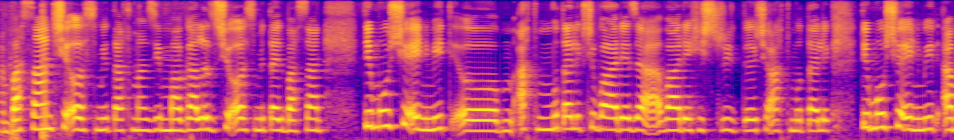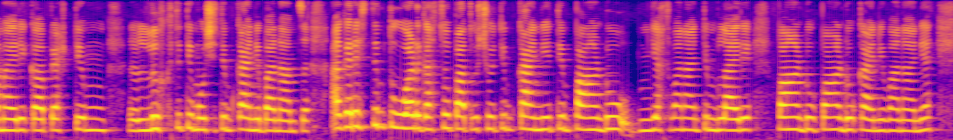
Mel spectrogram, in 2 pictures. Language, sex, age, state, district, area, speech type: Kashmiri, female, 30-45, Jammu and Kashmir, Pulwama, rural, spontaneous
